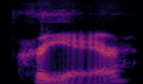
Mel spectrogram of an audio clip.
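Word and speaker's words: prière: Uh but I think it quite suffices just to say um that the keyword in the title is Priier.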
